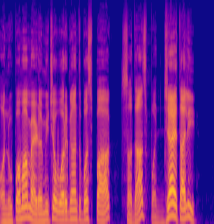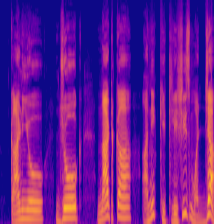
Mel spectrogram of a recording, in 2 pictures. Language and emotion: Goan Konkani, happy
